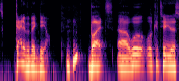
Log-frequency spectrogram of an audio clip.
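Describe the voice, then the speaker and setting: Using an ordinary speaking voice, a man talks at a medium pitch with ordinary pitch variation. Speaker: radio sports talk host. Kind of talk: casual sports talk chat. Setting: radio studio.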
